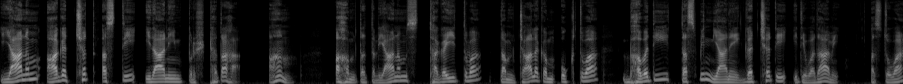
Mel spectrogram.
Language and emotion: Sanskrit, neutral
